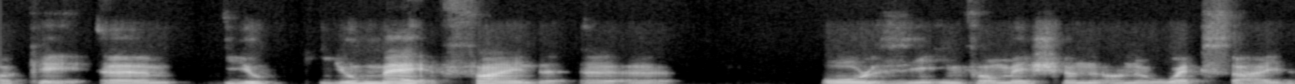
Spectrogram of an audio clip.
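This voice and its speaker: At a very slow pace, a man of medium pitch speaks in a French accent with fairly even intonation. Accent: typical French. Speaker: NGO representative. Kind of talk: webinar presentation. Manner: halting, many fillers.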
